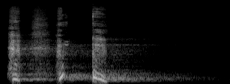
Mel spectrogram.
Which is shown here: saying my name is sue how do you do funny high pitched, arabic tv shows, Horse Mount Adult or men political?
Horse Mount Adult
